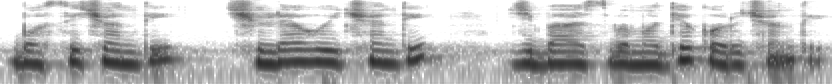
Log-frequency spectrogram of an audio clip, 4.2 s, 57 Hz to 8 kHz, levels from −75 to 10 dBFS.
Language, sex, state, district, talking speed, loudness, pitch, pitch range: Odia, female, Odisha, Khordha, 100 wpm, -15 LUFS, 205 Hz, 195-230 Hz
